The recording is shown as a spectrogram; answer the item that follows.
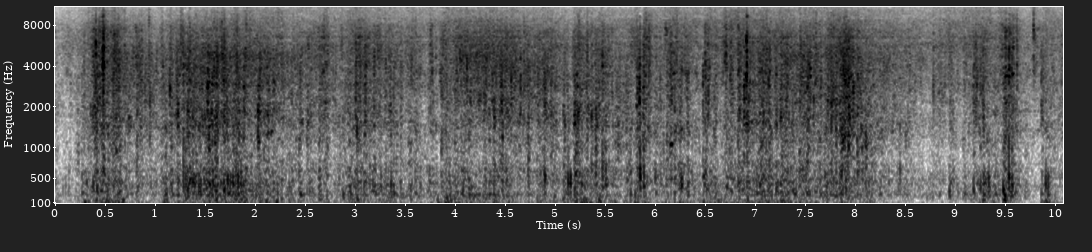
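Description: Commencal mountain bike rolling fast down a dry dirt trail: tyres crunching over dirt and roots, with frequent clicks and knocks from the bike rattling over bumps, under a steady low rumble of wind on the microphone.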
